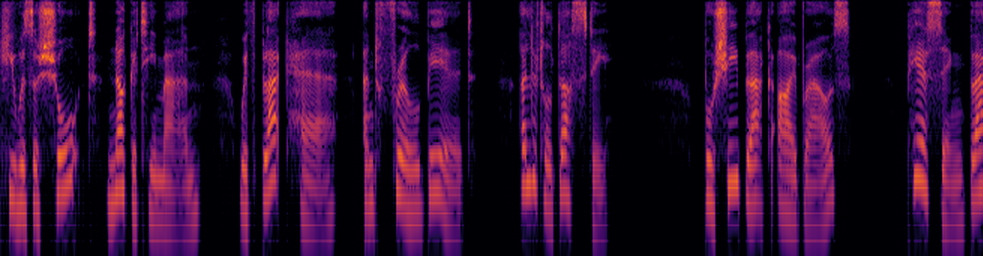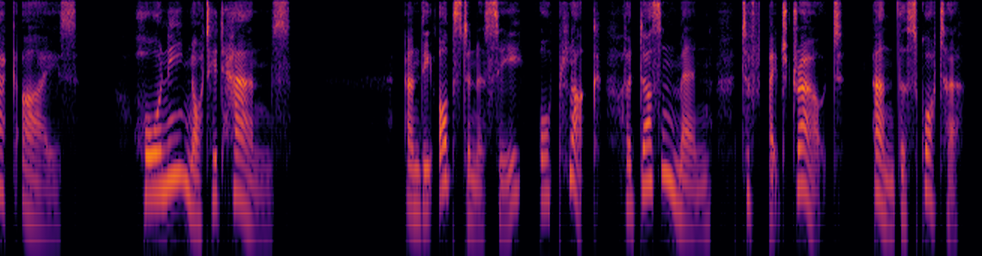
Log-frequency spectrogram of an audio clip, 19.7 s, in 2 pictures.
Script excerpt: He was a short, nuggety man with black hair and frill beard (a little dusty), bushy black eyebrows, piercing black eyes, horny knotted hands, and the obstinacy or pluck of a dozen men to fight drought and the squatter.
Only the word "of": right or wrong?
wrong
